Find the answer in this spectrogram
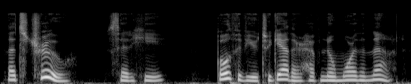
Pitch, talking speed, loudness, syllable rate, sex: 195 Hz, 190 wpm, -18 LUFS, 4.9 syllables/s, female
